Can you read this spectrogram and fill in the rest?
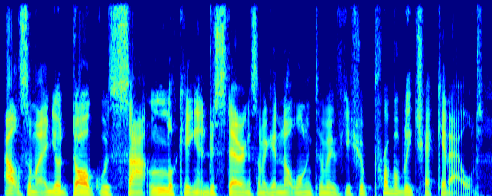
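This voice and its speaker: A man's voice: sits low, racing, bright, forceful tone, dry recording, studio quality. A man hosting a podcast, giving casual film commentary in a conversational way, rephrasing as he goes. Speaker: podcast host.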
